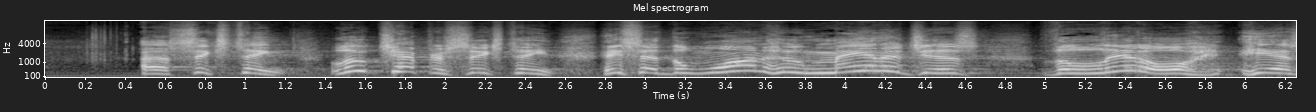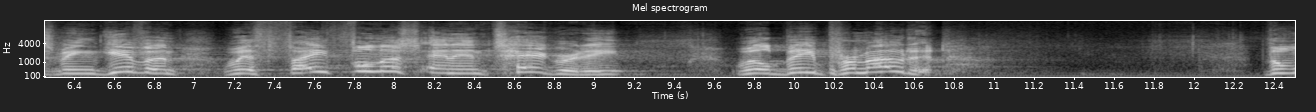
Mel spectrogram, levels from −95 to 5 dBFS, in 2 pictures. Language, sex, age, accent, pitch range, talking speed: English, male, 50-69, American, 215-285 Hz, 120 wpm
